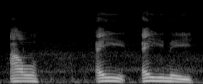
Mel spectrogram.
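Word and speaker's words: Al Ain: I told you how to pronounce it yesterday. It's Al-Aini.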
